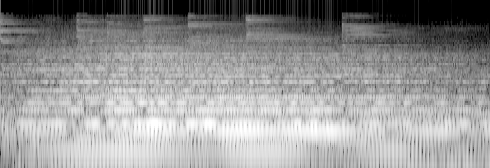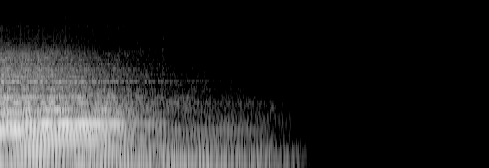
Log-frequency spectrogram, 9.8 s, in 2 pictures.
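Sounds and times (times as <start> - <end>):
strings and harpsichord playing a concerto adagio in G major: 0.0 - 6.2.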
